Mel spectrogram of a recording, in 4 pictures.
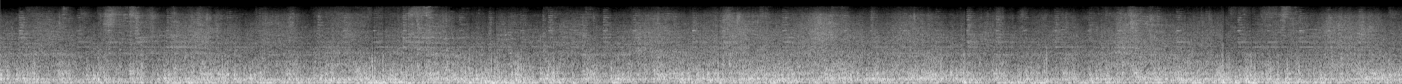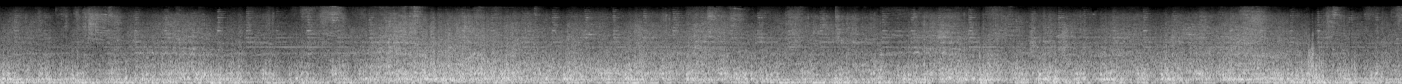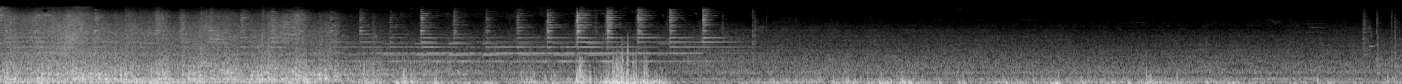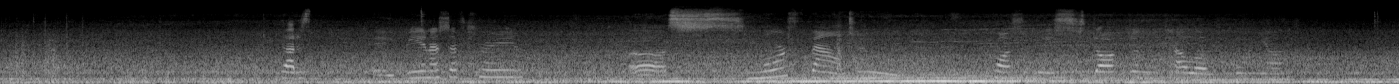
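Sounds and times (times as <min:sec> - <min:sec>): wheels clacking over rail joints: 0:00.0 - 0:35.8, 0:41.4 - 0:45.2
crossing warning bell ringing: 0:00.0 - 0:36.1, 0:48.4 - 0:55.0
freight train wheels rushing on rail: 0:00.0 - 0:56.0.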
